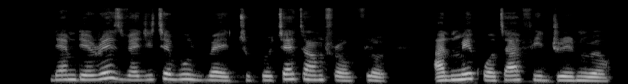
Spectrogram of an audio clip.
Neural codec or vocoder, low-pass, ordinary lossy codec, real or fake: none; 14.4 kHz; none; real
